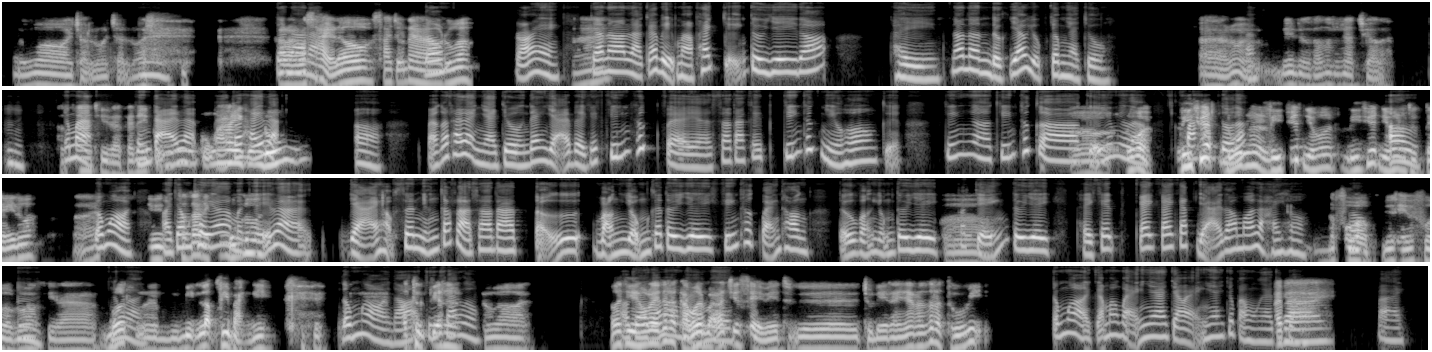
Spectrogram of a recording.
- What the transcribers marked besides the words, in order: laugh; tapping; laugh; background speech
- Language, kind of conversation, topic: Vietnamese, unstructured, Bạn có lo rằng phim ảnh đang làm gia tăng sự lo lắng và sợ hãi trong xã hội không?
